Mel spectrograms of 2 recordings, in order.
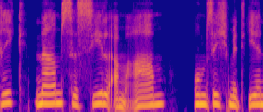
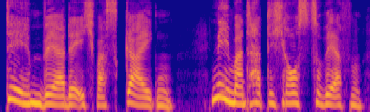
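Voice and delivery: angry; 5 semitones higher, 3 dB louder than usual. Acted. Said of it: "Augen blitzten hingegen angriffslustig".

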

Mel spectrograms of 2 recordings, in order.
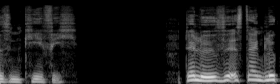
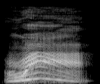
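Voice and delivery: loud, higher-pitched "uah" roar; lion's roar; 4 semitones higher, 4 dB louder than usual. A narrator's reading. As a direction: roar it out like a storybook lion. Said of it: "brüllt er". (Löwengebrüll)

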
